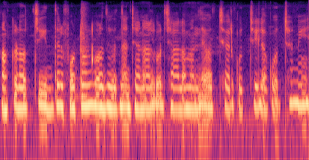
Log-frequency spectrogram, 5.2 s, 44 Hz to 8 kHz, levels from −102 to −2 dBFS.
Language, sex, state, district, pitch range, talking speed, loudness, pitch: Telugu, female, Andhra Pradesh, Sri Satya Sai, 230-255 Hz, 140 wpm, -16 LUFS, 240 Hz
